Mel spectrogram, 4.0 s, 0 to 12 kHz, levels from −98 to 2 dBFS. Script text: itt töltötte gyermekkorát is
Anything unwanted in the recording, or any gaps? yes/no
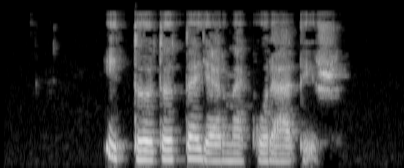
no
